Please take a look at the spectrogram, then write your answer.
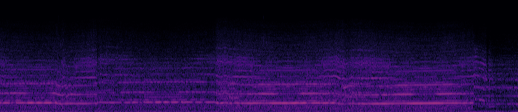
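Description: Race cars in a video game at Spa-Francorchamps climb through Eau Rouge and Raidillon, some braking uphill, their engines droning loud and continuous with shifting whines and pitch changes throughout.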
